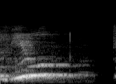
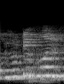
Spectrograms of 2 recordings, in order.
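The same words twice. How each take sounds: First: ब्यूटीफुल in three separate beats, ब्यू-टी-फुल; split into syllables. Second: Said in the usual way. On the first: Shown as a demonstration. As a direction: break ब्यूटीफुल slowly into ब्यू, टी, फुल with clear gaps. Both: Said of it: "three syllable हो गए".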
